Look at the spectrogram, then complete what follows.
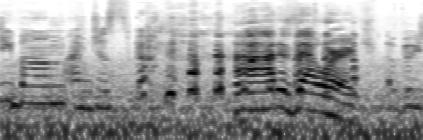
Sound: laughs

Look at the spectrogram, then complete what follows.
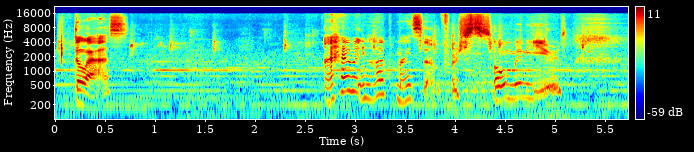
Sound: voice breaking

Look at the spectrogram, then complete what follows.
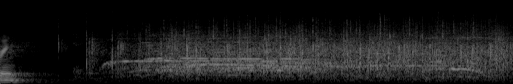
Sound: audience applauding

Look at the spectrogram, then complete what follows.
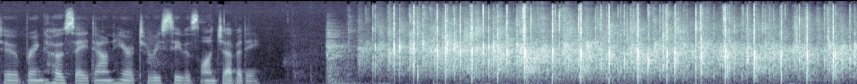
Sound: applause

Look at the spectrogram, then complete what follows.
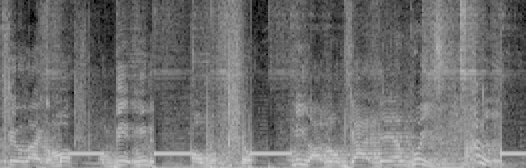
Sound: beep; beep

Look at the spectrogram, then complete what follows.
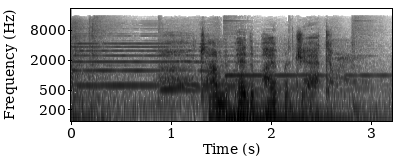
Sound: bluesy music; sighs

